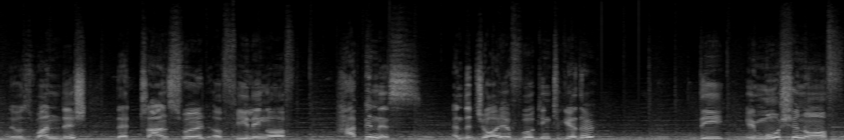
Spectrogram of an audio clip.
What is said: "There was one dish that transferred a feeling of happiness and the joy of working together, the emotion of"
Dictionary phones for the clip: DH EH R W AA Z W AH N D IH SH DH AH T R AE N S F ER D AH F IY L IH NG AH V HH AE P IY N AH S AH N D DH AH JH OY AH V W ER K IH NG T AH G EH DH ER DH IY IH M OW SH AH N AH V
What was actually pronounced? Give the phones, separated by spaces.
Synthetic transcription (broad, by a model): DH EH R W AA Z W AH N D IH SH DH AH T R AE N S F ER D AH F IY L IH NG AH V HH AE P IY N AH S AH N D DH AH JH OY AH V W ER K IH NG T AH G EH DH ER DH IY IH M OW SH AH N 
